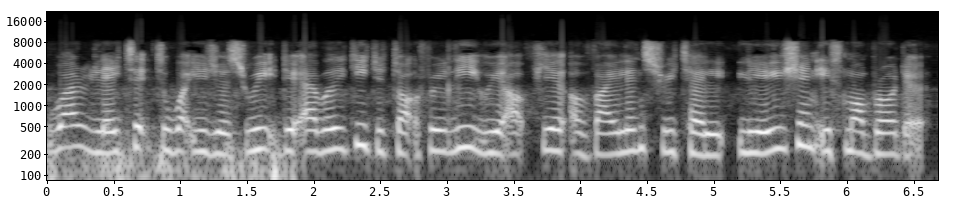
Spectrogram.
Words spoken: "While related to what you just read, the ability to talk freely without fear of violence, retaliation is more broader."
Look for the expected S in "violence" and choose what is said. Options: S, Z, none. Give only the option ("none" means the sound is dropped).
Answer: S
